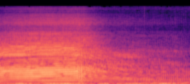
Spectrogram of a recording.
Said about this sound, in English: That's better. That chainsaw's pretty noisy. Yeah, it is, but it sure cuts through that wood nice and fast.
